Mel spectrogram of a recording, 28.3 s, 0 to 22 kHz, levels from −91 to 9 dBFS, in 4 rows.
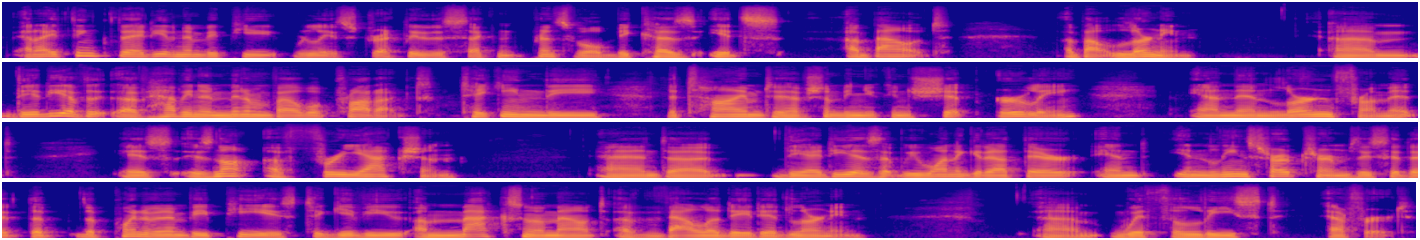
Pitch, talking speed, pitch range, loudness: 110 Hz, 195 wpm, 100-130 Hz, -20 LUFS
